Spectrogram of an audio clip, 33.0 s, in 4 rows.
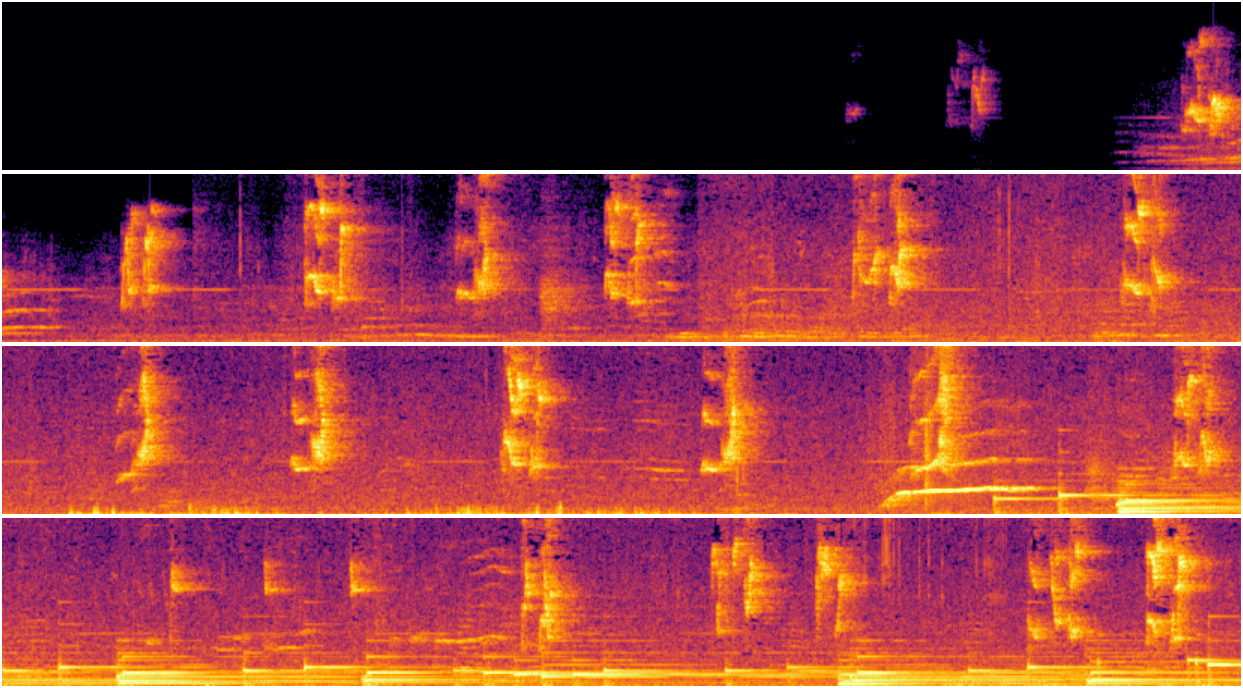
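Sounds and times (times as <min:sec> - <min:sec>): small bird chirping: 0:07.7 - 0:30.9, 0:31.5 - 0:33.0.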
